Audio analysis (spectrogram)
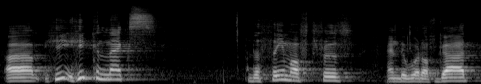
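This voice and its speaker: Male preacher, slightly high, mellow tone, halting delivery. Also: animated. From Indonesia. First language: Indonesian. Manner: halting, with many fillers and restarts. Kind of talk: sermon with slides.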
